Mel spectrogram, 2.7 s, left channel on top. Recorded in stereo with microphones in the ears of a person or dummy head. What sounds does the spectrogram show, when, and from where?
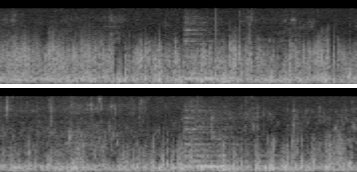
1.4 s a snare drum: 15° left (ahead or behind), 2.5 m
